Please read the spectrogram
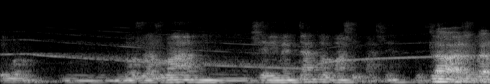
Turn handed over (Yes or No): Yes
